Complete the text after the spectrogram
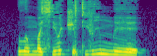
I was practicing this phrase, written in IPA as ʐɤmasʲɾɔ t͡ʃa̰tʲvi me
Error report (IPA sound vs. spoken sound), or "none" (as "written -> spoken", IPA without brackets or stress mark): ʐ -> ð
